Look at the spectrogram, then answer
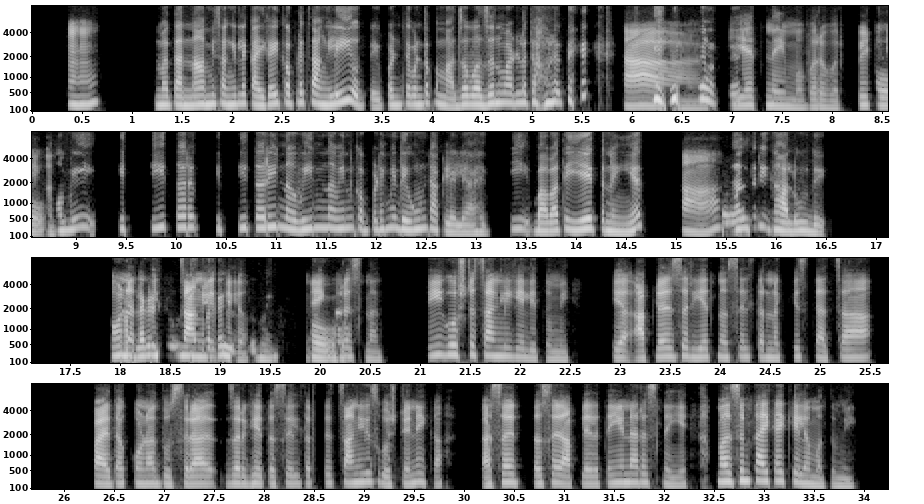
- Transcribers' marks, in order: drawn out: "हां"; laughing while speaking: "त्यामुळे ते होते"; other background noise; unintelligible speech; in English: "फिट"
- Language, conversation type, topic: Marathi, podcast, अनावश्यक वस्तू कमी करण्यासाठी तुमचा उपाय काय आहे?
